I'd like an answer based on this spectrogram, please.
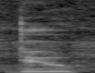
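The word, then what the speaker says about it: Dau: never pronounce his name d-a-u do I always want to say Dao but I think he says do or something like that um he plays it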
